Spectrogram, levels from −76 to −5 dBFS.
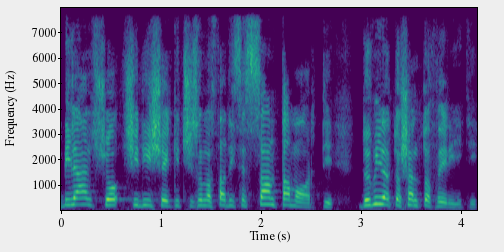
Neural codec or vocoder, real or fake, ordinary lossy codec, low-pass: codec, 16 kHz, 4 kbps, FunCodec, trained on LibriTTS, 50 frames a second; fake; none; none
